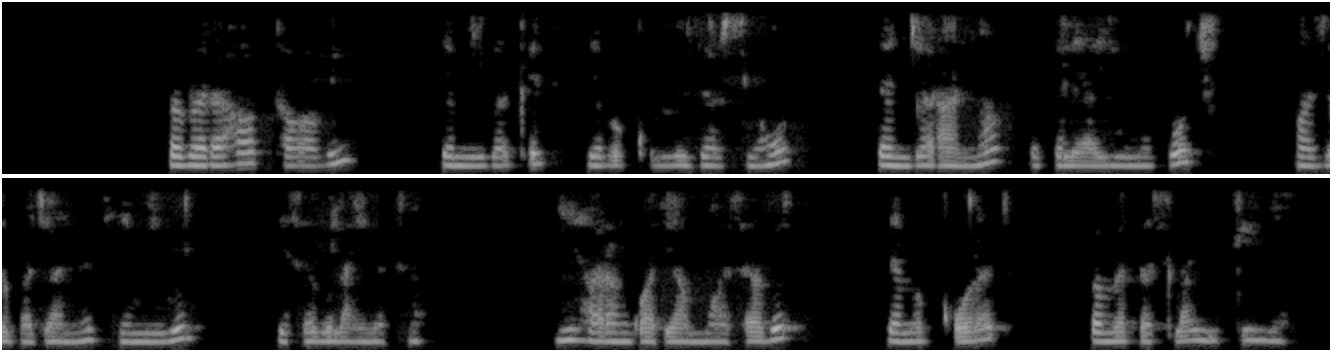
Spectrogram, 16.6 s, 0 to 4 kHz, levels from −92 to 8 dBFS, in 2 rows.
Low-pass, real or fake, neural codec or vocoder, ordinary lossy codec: 3.6 kHz; real; none; AAC, 24 kbps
